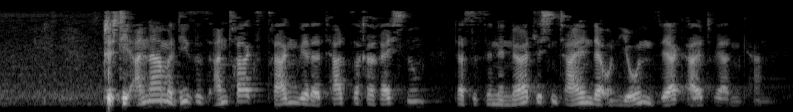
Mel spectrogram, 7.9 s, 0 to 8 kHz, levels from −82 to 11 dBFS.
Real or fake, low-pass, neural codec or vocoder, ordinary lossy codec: real; 7.2 kHz; none; MP3, 24 kbps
